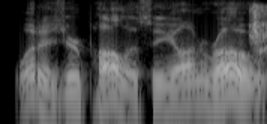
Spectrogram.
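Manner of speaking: poorly done cartoon starfish voice. Imitating the moderator of a debate, bad Patrick Star voice. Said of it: "the Patrick Star voice".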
